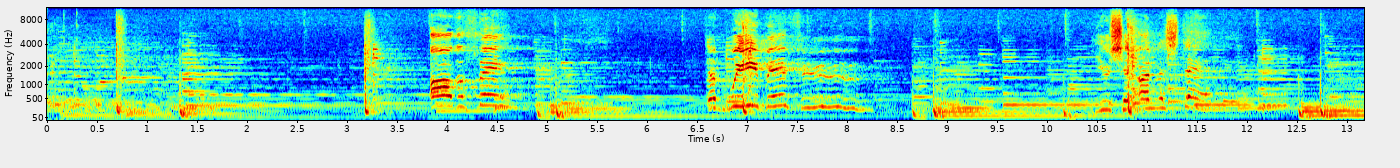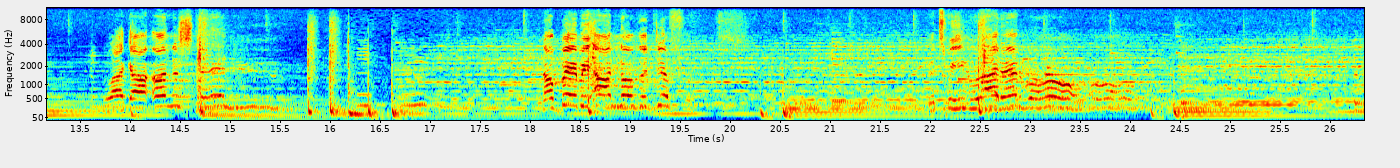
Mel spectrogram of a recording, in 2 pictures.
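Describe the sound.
A 1970s soul ballad plays at full volume, a sung lead vocal riding over warm bass, sustained chords and a steady, unhurried beat, with the voice swelling into emotional phrases throughout.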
